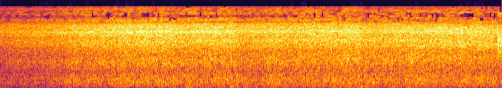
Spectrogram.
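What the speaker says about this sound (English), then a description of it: "gotta get myself in the footage with the waterfall on a rainy day here in Sao Tome" Steady, loud roar of a waterfall on a rainy day in Sao Tome, a dense continuous rush of falling water heard up close with no talking.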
